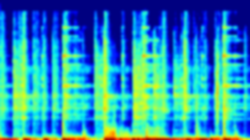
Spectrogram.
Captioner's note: coughing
